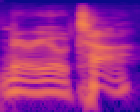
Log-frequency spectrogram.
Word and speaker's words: Mariota: shutout last week by the Ravens America Marcus Mariota or as Mike Tirico likes to say Marcus Mariota correct pronunciation was sacked eleven times there's seven point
